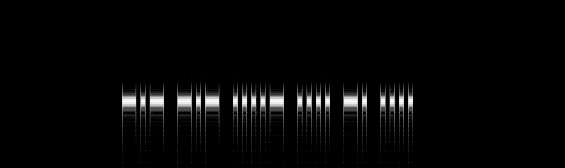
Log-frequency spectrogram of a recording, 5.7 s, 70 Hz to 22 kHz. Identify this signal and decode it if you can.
Morse code, heard as a keyed tone, about 25 wpm, 700 Hz. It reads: KK4HNH
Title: Speed Racing - USA 2x3 Call Signs 22wpm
